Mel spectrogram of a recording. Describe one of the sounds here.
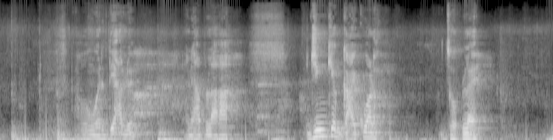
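A young man talks animatedly close to the microphone.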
